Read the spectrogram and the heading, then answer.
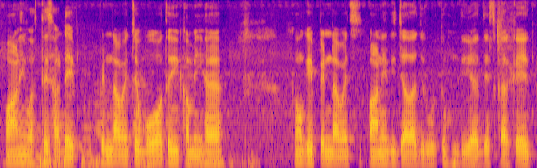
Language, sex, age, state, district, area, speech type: Punjabi, male, 30-45, Punjab, Mansa, urban, spontaneous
